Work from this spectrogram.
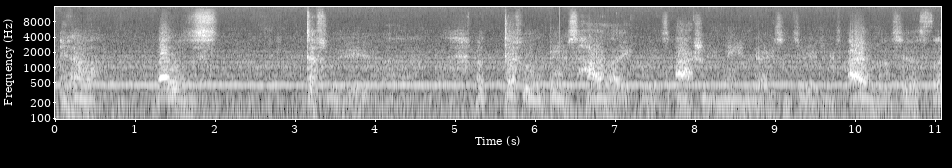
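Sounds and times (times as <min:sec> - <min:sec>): breathy hiss: 0:00.0 - 0:11.0
high-pitched electronic hum: 0:00.0 - 0:11.0
man's short vocal sound: 0:03.2 - 0:08.4.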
